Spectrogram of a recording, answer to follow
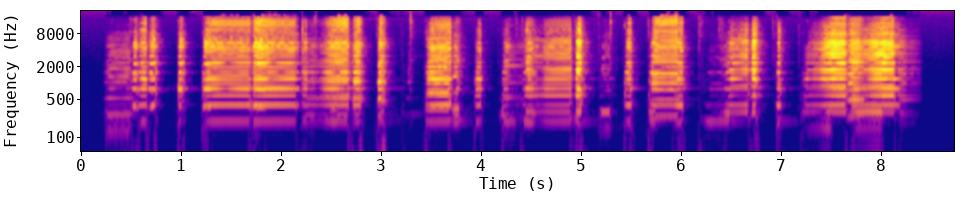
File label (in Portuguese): Acordeon Arrocha Simplificado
